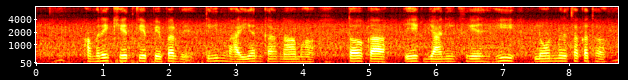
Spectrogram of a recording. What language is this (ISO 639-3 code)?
bho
